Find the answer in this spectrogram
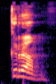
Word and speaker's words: क्रम: जैसे क्रम में आप देखेंगे क पर पदेन है, इसीलिए क का उच्चारण र से पहले है और उसे आधा उच्चारित किया गया है, क्रम।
